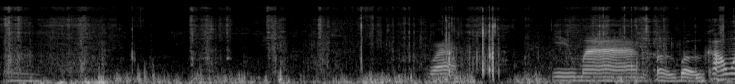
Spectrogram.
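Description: A garden fork scrapes and crunches into stony soil.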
